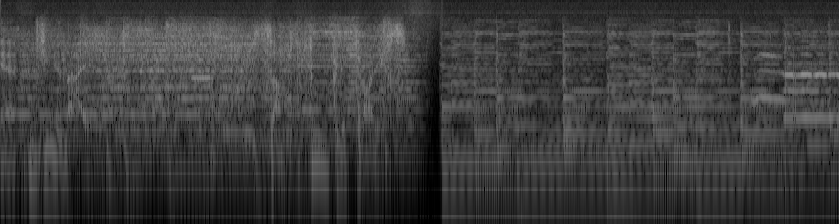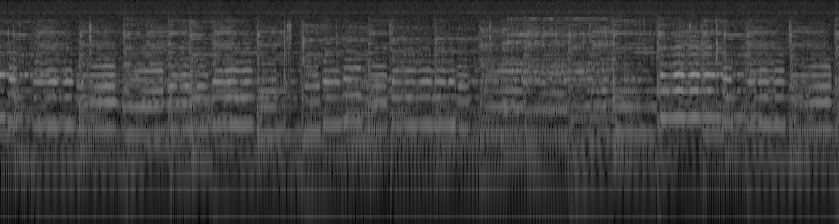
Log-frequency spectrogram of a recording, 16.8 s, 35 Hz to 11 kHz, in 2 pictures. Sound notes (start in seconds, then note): 4.4 meow; 4.4 new Year's music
